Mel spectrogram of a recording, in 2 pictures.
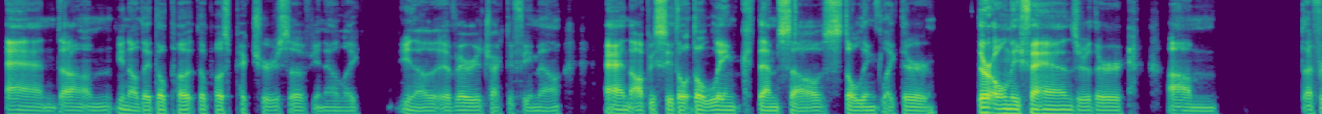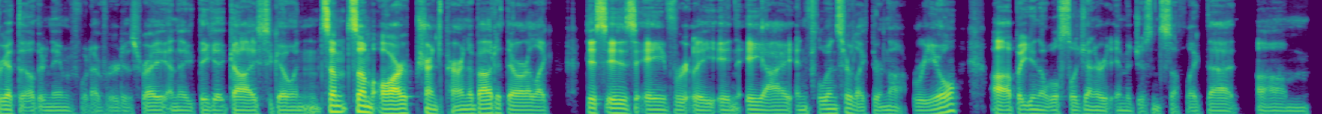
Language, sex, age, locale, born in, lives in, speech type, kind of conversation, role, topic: English, male, 25-29, en-US, United States, United States, conversation, unstructured, none, How do you stay curious and keep learning outside of work?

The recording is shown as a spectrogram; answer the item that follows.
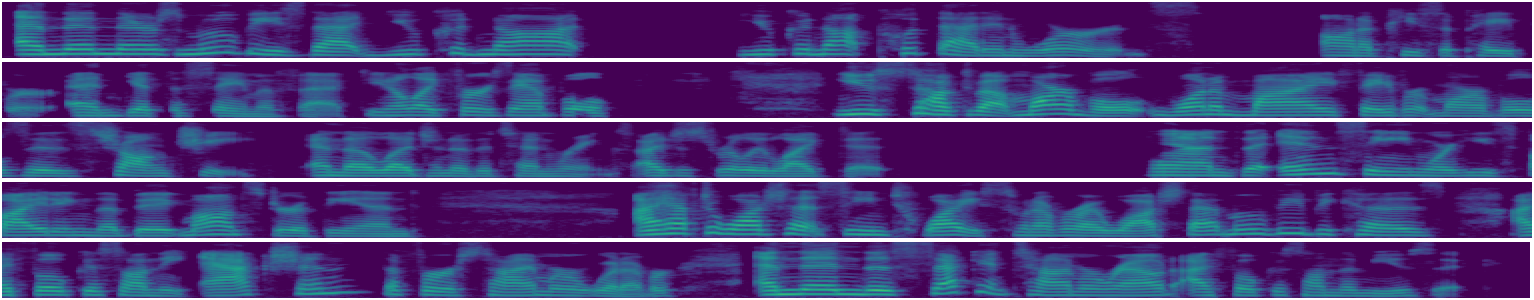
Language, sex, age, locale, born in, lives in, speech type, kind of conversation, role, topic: English, female, 45-49, en-US, United States, United States, conversation, podcast, host, Why do some movies leave a lasting impression on us while others fade from memory?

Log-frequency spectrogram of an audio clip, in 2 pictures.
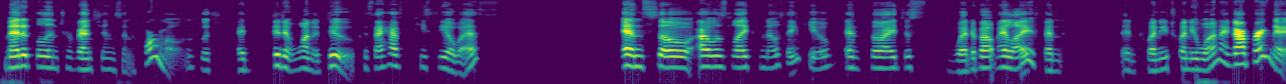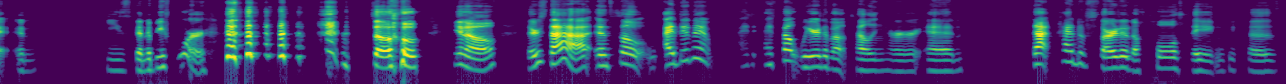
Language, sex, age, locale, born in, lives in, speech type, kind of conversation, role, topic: English, female, 35-39, en-US, United States, United States, conversation, advice, user, How can I improve my relationships with friends?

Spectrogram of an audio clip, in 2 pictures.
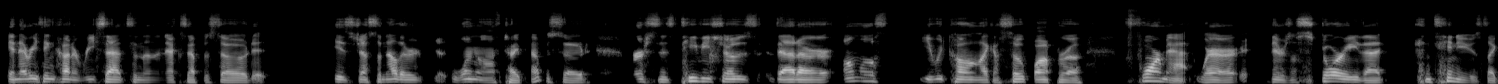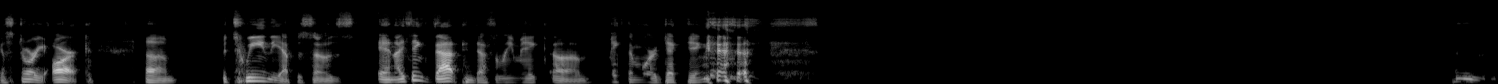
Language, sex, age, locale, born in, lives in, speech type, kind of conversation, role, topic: English, male, 55-59, en-US, United States, United States, conversation, podcast, guest, What draws people in and keeps them watching a TV show episode after episode?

